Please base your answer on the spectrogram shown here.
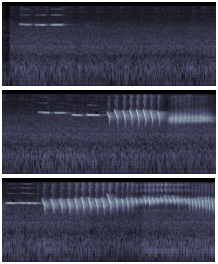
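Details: Male canary singing excitedly to a female to mate: soft, scattered high whistles in a quiet room give way to loud, fast pulsed trills, a buzzy note, and a long rising, rattling trill.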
